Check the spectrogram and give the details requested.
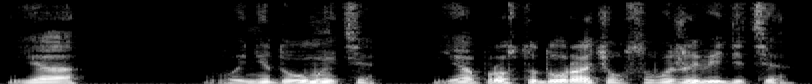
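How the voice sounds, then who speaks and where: A man reading an audiobook, voicing an ashamed young soldier who speaks hoarsely and haltingly, then in a fierce whisper. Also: medium pitch, fairly even intonation, darkish tone, lightly acted. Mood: embarrassed.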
